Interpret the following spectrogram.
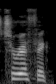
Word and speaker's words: Terrific: specifically very very good that's terrific t r e f i doesn't teric not spelled like it sounds but um but that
